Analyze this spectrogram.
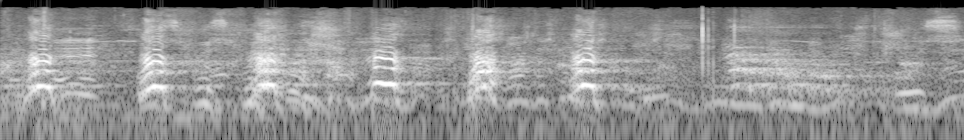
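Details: Bodyguard-trained German Shepherd at a guard-dog training session in Odesa, Ukraine: six loud, evenly spaced barks roughly half a second apart, then a pause with a human voice speaking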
